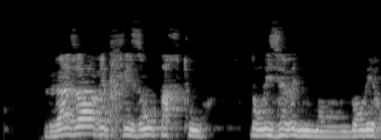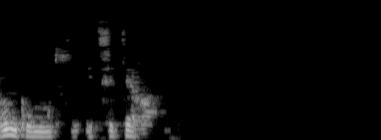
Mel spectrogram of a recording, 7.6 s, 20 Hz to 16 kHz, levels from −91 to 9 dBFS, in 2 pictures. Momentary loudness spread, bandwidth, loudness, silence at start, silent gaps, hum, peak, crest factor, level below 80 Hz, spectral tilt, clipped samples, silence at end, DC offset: 17 LU; 7.4 kHz; -23 LUFS; 0.45 s; 2.40-2.49 s; none; -6 dBFS; 18 dB; -66 dBFS; -8 dB/octave; under 0.1%; 2.25 s; under 0.1%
